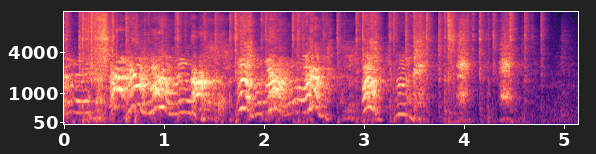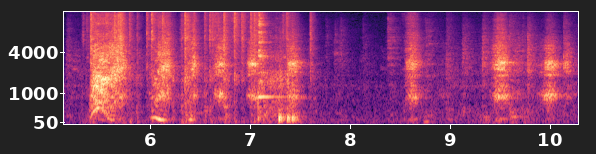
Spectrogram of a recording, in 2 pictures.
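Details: A pet Pomeranian called Sam barks repeatedly. Clusters of high, sharp yaps come roughly two or three per second, then thin out into scattered single barks toward the end.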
